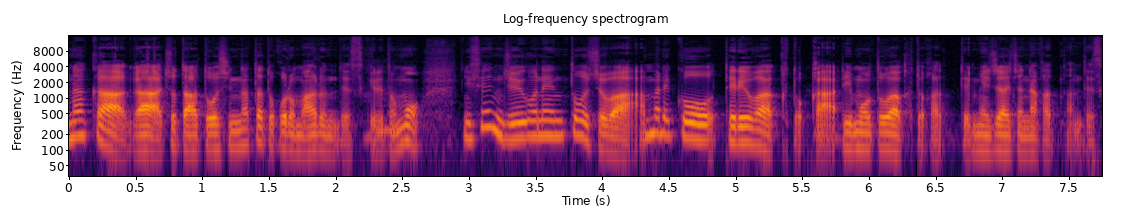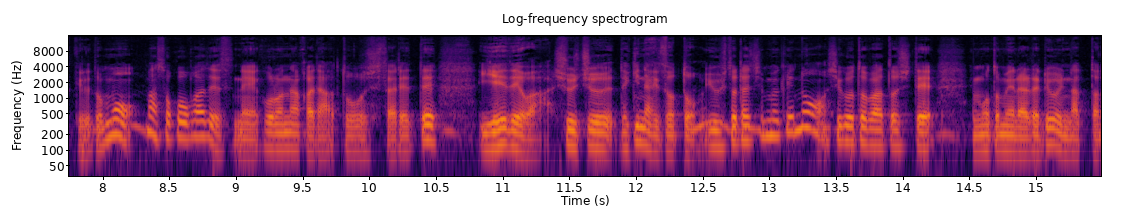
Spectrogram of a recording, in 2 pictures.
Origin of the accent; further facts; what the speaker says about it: Fujisawa, Kanagawa, Japan; 藤沢の辻堂で生まれ育ちまして、辻堂小学校、小陽中学校、その後藤沢北高校に行きまして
